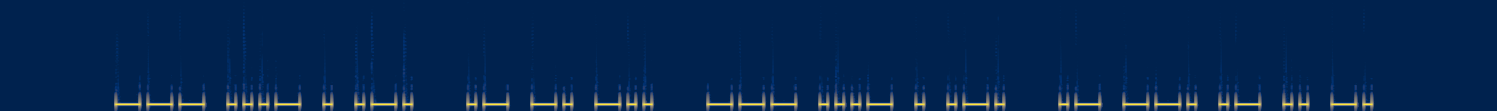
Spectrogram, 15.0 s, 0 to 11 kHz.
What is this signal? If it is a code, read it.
Morse code, heard as a keyed tone, about 15 wpm, 700 Hz. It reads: OVER AND OVER AGAIN
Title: Sets of 4 Words 15wpm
